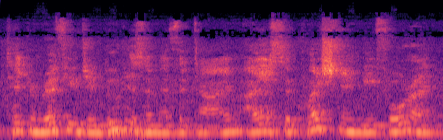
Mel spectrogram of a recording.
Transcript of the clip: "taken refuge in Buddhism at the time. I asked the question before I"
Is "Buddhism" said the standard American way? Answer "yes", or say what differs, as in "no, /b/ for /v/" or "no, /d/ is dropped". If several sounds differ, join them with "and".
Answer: yes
